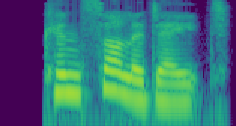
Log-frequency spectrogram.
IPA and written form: kənˈsɒlɪdɛɪt (consolidate)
